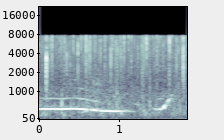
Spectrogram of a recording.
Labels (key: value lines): label: biophony
recorder: SoundTrap 300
